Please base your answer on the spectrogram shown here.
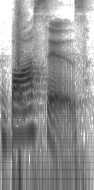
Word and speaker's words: boss is: Notice how boss is, we say it as one word, bosses. Bosses. It's the exact same pronunciation as the plural form of the noun bosses. I have 2 bosses.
